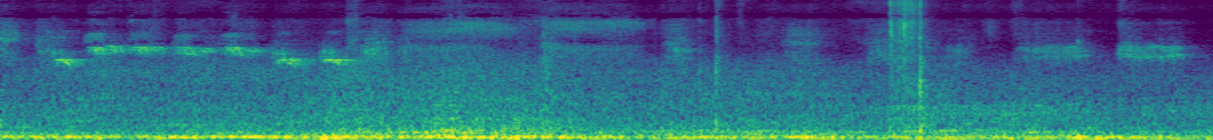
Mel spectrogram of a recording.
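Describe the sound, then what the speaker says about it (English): Several birds chirping and twittering together outdoors, light high calls scattered over steady low background noise, moderately faint, with no talking. "All the birds to get together and have a symphony."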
